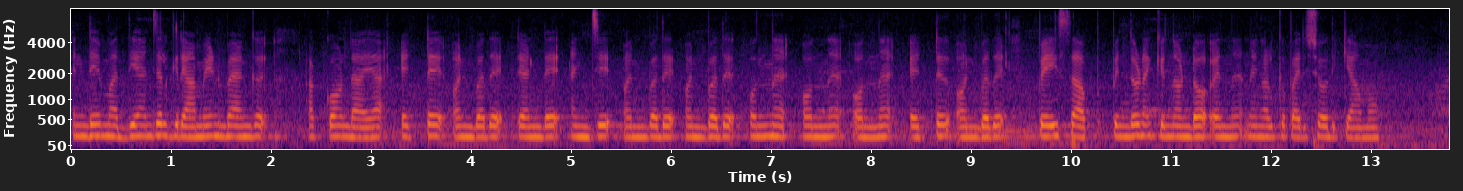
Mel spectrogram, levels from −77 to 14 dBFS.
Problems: none marked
